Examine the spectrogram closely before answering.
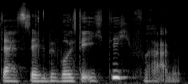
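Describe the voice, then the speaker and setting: A poised society lady in a German radio play. Her voice is on the low side and husky, with animated intonation. She is courteous yet cool, always probing with pointed questions. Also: a little slow, exaggerated voice.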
